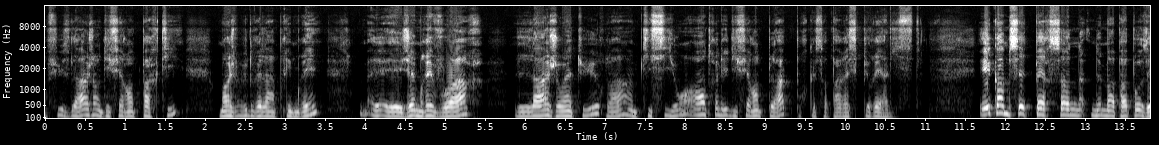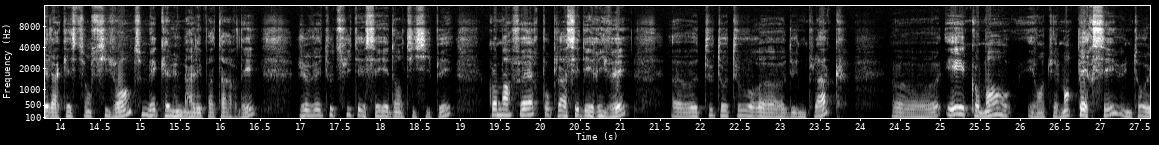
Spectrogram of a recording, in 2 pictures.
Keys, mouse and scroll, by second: 5.3-5.8 scroll up 3, 9.0-9.6 scroll down 3, 10.1 scroll down 2, 11.5-13.1 right drag, 14.5-15.9 right drag.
